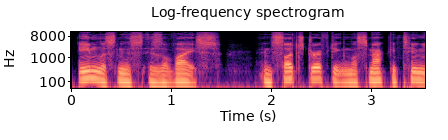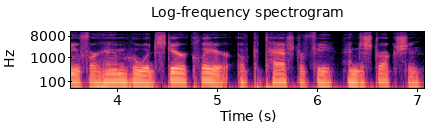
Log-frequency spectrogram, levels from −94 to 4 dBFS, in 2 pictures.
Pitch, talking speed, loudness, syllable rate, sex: 105 Hz, 170 wpm, -19 LUFS, 4.7 syllables/s, male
